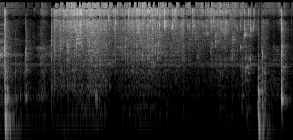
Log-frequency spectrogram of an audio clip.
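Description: Water runs steadily from a tap into a pot for several seconds, a continuous hiss with a couple of clunks at the start and end.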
